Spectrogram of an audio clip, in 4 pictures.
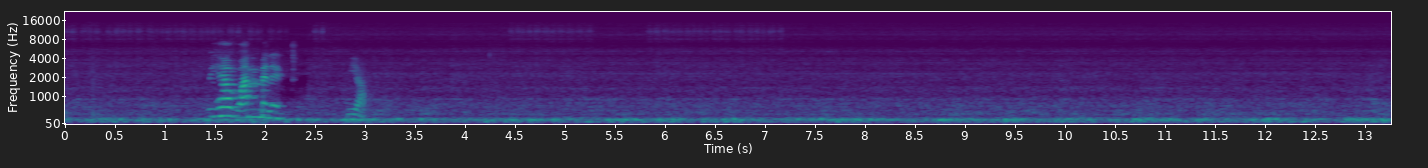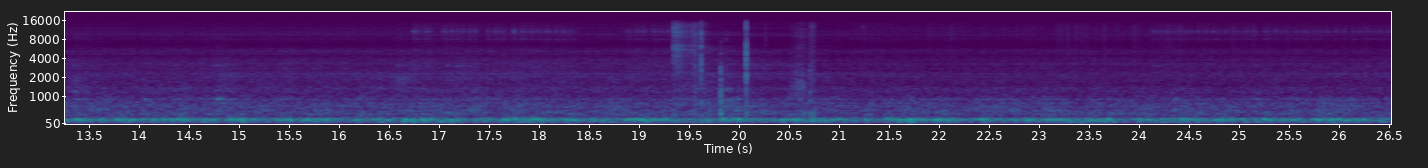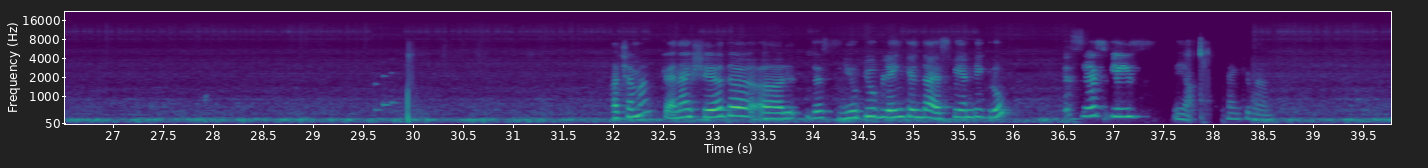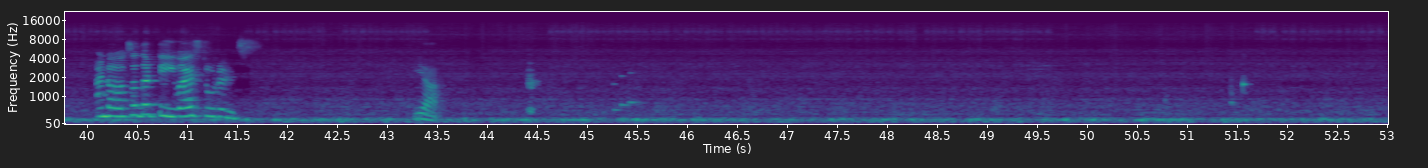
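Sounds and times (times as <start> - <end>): low room hum: 0.0 - 53.0.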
